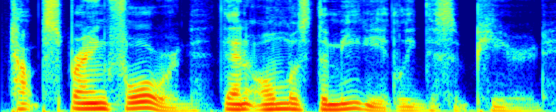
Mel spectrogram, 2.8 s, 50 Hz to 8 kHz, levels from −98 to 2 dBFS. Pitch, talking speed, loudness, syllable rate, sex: 110 Hz, 150 wpm, -17 LUFS, 6.1 syllables/s, male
